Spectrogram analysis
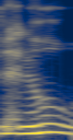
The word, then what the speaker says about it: Van Gogh: through suffering you know van gogh should be transformed pronounced that way vincent van gaal was one of these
